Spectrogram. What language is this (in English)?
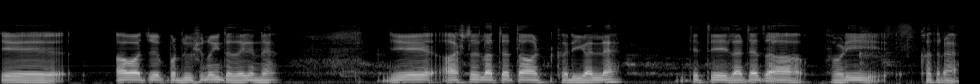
Dogri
